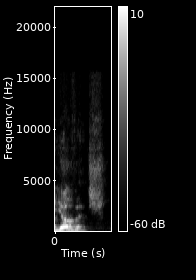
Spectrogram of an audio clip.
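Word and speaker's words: Jović: in the offseason Nikola it's important you pronounce this correctly because people can get excited Nikola yovich uh is it's been added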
